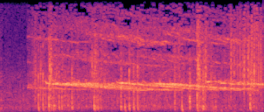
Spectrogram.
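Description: Fireworks and firecrackers explode in a dense run of sharp bangs and crackling bursts, with a thin steady whistle-like tone running under them and no talk; the noise ties to New Year's Eve in Kraków.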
